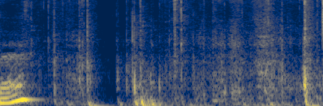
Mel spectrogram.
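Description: Light rustling and crinkling of paper and card as papers are pushed into a card wallet and its flap is folded closed.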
